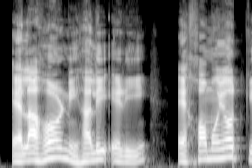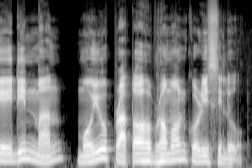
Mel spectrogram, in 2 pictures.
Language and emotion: Assamese, neutral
